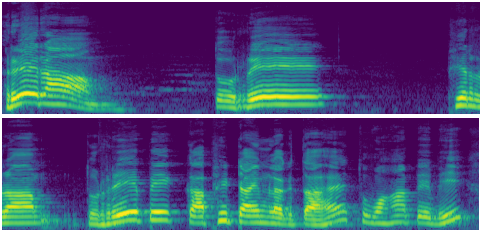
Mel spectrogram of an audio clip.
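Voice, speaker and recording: Slow, patient Hindi grammar teacher, a man. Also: a little high, animated. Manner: explains patiently, repeats definitions slowly for dictation. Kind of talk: exam-prep lesson.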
